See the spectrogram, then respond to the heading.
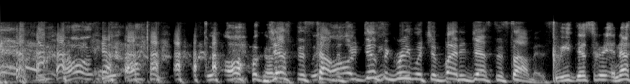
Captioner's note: laugh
